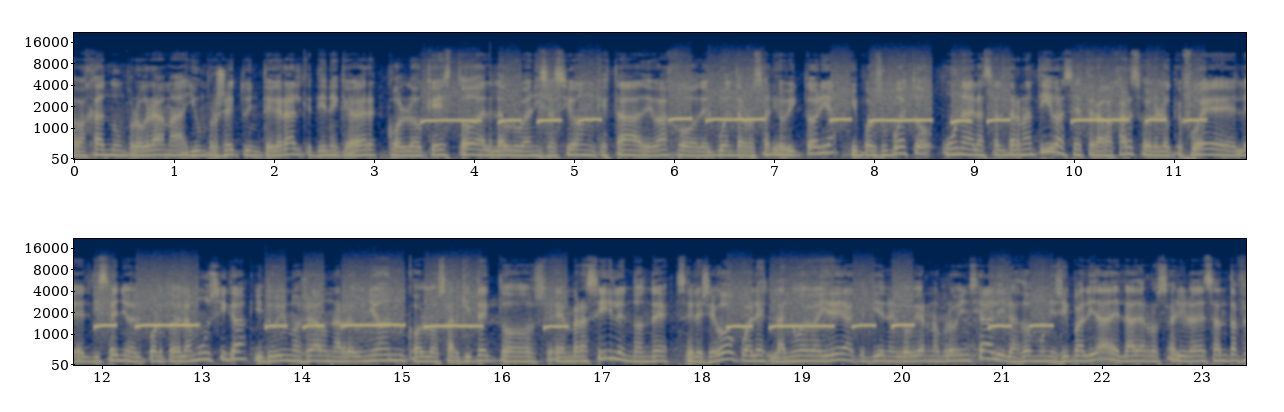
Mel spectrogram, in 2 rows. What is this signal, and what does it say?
Morse code (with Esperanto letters), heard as a whistle, hand-sent with a straight key, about 6 wpm. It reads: BALDAŬE LI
